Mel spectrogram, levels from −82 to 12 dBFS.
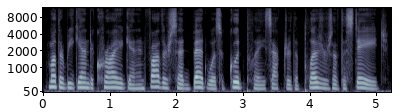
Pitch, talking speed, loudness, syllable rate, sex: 175 Hz, 220 wpm, -21 LUFS, 5.5 syllables/s, female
